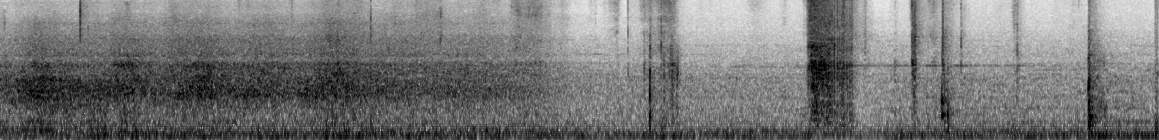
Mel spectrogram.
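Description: A hand scuffing the bare metal of the door jamb with an abrasive pad in a steady rubbing hiss, then masking tape pulled off the roll and torn in a few sharp rips, the loudest about two-thirds of the way through.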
